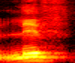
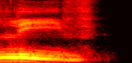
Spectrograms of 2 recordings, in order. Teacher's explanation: It's a short sound in live and a long sound in leave.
